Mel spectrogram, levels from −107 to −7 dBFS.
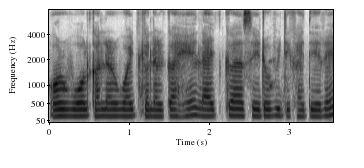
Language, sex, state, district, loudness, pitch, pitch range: Hindi, female, Arunachal Pradesh, Longding, -18 LUFS, 175 Hz, 175-180 Hz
